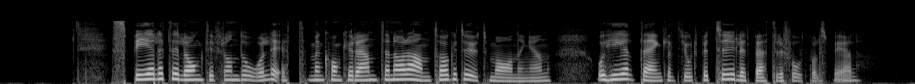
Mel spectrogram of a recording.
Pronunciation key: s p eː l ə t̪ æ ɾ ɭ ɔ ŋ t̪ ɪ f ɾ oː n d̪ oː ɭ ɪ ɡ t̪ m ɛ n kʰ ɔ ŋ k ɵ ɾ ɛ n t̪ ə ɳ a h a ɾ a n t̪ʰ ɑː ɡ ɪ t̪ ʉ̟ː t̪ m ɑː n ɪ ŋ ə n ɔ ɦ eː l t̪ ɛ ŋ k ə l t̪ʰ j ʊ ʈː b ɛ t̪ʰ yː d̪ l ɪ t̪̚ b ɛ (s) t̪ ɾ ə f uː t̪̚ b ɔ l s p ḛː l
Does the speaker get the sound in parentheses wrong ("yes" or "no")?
yes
